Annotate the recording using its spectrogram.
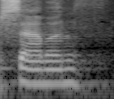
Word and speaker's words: salmon: We've got letters L that we don't pronounce in could and walk and salmon.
